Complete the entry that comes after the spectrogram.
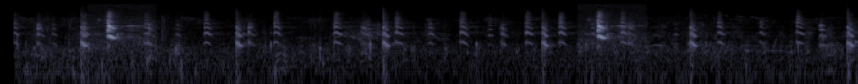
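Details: American coots (Fulica americana) fighting, trading fight calls: sharp, nasal clucks and pips in a rapid, irregular chatter, with two loud harsh honks about five seconds apart standing out above the rest.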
